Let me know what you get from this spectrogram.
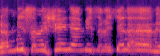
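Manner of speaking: high, soft mock-laughing jeer; mocking laughter. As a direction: imitate a jeering leader laughing off a curse. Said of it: "our leader started laughing".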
